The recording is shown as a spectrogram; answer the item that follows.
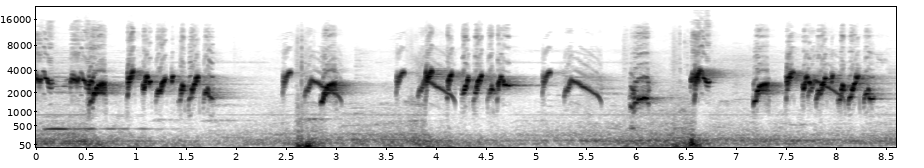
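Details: Caged red-whiskered bulbul with slow, clean doubled 'berl' song meant as a teacher recording. Short series of downward-curving whistles repeat in bouts of about four to six notes, with quieter single notes and brief silences between.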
